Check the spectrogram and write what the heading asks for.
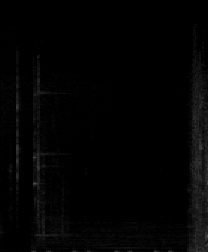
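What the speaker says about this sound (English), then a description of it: "The heartbeat." Heartbeat sound effect from the video game Vampyr, a steady low double thump repeating about five times, loud and close with a faint hum behind it and no talk.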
